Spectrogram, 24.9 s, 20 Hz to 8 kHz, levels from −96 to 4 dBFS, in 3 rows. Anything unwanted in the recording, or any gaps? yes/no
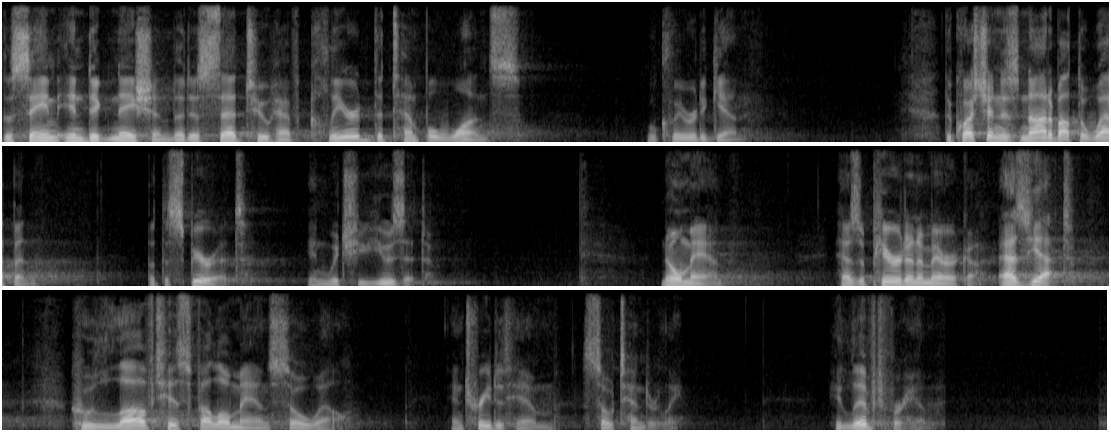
no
